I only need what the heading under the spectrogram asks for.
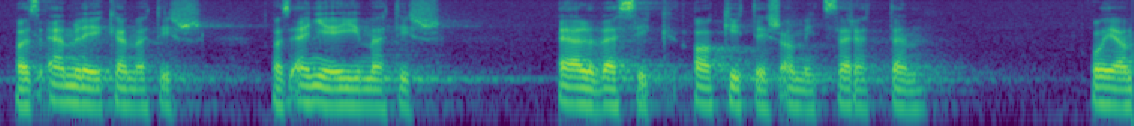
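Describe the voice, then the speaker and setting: A man delivers a sermon in a slow, reflective, carefully measured way, leaving long pauses between his short phrases. His voice sits low with a gravelly edge and stays fairly level in pitch. The sound carries a long reverb from a large hall. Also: darkish tone. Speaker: preacher.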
